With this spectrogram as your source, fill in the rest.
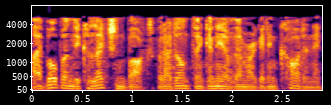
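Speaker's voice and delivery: ordinary delivery, nothing marked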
